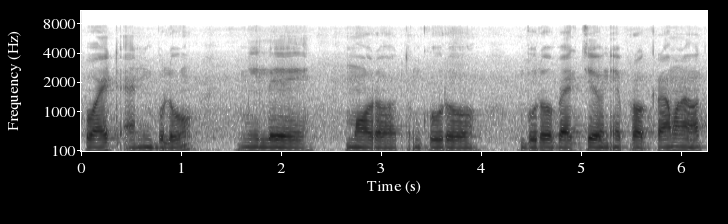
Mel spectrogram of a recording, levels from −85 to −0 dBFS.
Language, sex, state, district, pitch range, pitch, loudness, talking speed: Chakma, male, Tripura, Dhalai, 85-90 Hz, 90 Hz, -18 LUFS, 105 wpm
